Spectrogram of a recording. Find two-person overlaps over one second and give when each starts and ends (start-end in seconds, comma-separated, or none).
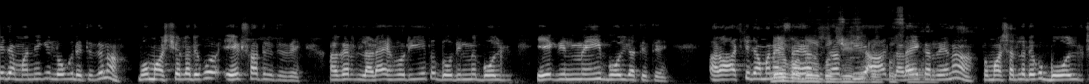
7.7-9.3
